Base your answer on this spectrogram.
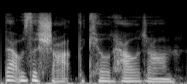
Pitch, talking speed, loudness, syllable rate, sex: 145 Hz, 225 wpm, -16 LUFS, 5.5 syllables/s, female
